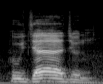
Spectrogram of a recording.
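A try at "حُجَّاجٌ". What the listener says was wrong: Depannya, huruf depannya itu ha. Dan ha itu ada di tenggorokan bagian tengah ya, berasa kita ha. Jadi bukan ha, kalau ha di bawah ha, tapi ha di tengah nih. Jadi berasa hujajun ya.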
